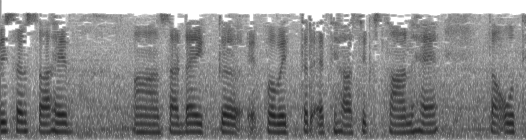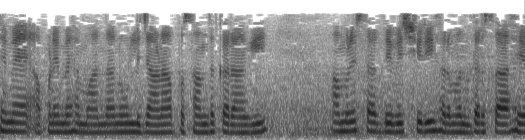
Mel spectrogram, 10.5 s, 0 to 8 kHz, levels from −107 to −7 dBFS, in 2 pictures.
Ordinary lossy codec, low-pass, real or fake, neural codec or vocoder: MP3, 24 kbps; 7.2 kHz; real; none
